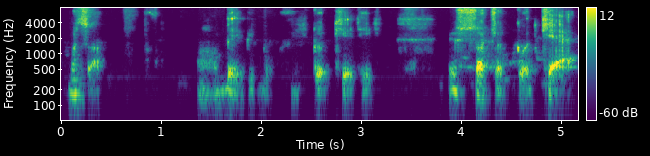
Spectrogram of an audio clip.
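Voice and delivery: soft breathy whisper to the cat; whispered pet talk. Real, not acted. Owner whispers praise to his cat, whispered baby talk. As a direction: whisper sweet nothings to a pet.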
